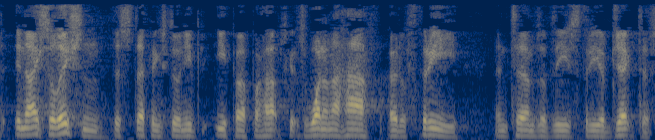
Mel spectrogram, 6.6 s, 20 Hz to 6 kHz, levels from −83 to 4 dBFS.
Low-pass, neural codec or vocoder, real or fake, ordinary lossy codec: 5.4 kHz; none; real; MP3, 24 kbps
